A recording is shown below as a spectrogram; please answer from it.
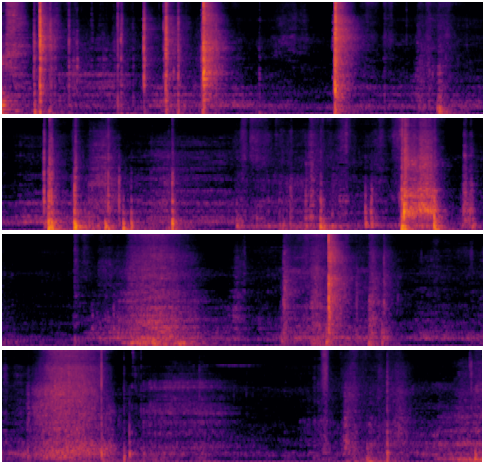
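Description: Sharp clicks and knocks of a hard-cased phone being set onto and shifted on a plastic wireless charging stand, several in the first half. Later come a few softer, longer rustling swells.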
